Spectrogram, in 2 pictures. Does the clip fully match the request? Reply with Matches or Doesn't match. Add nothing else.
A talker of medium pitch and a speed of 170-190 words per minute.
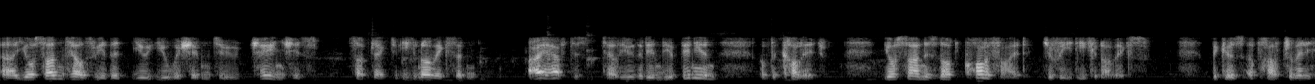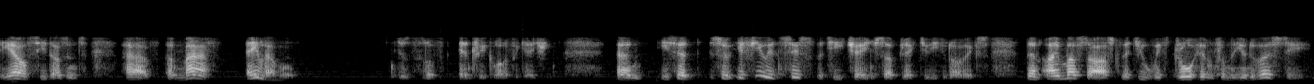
Doesn't match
